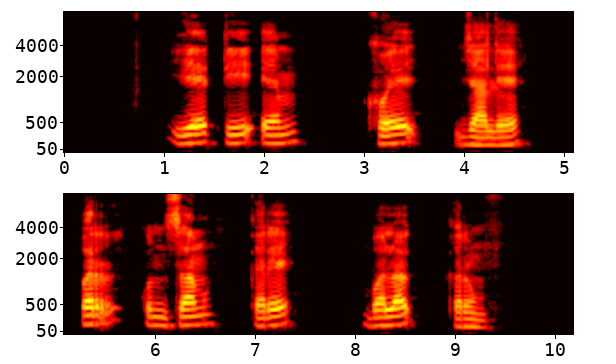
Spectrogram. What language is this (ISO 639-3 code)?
mag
